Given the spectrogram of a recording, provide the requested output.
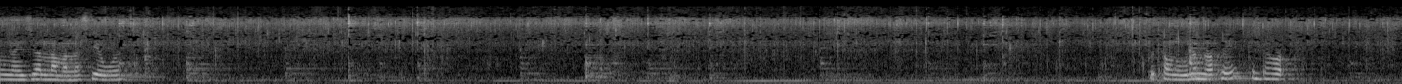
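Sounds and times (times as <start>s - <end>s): meat sizzling in oil: 0.0s - 14.0s
spatula clicking and scraping: 1.2s - 12.2s.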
